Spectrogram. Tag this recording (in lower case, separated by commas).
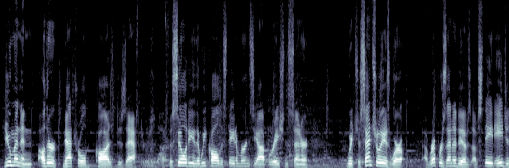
speech, music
